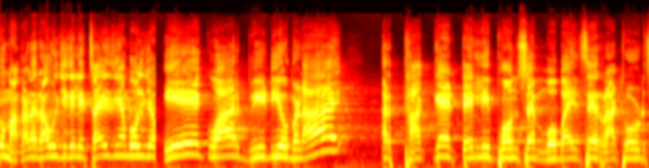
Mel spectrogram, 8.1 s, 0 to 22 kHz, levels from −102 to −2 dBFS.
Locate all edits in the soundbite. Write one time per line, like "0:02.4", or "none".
0:01.9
